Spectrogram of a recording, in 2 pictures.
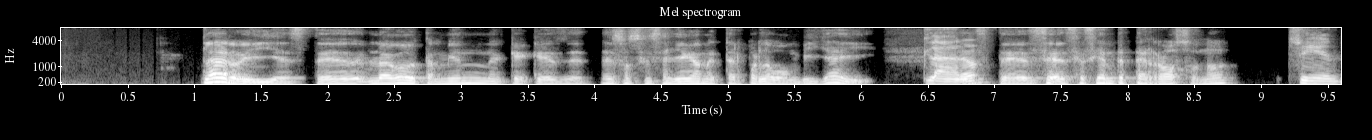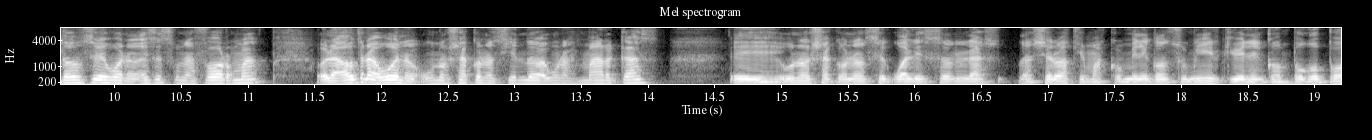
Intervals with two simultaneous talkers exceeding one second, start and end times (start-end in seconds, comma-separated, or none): none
